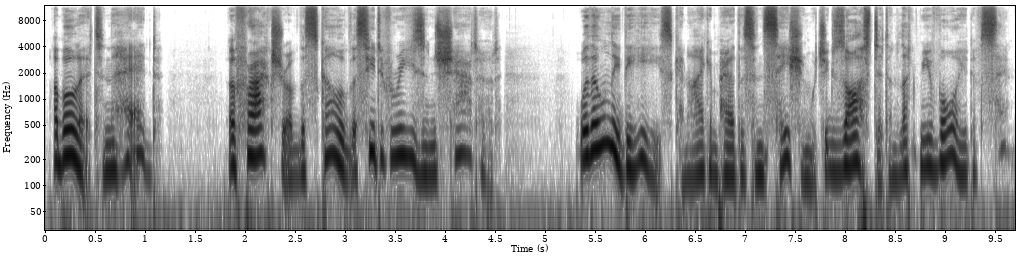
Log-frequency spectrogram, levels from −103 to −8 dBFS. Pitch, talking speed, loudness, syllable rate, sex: 175 Hz, 185 wpm, -22 LUFS, 5.7 syllables/s, female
